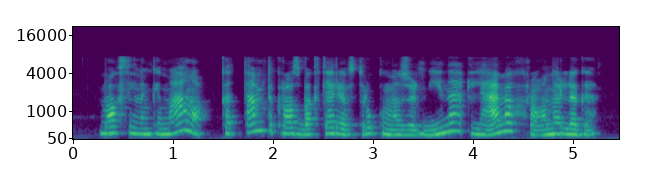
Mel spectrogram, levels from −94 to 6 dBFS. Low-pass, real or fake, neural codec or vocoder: 7.2 kHz; fake; codec, 16 kHz, 6 kbps, DAC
